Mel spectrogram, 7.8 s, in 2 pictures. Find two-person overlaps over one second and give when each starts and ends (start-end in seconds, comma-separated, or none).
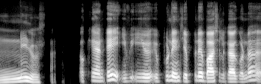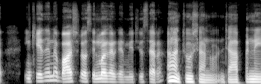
none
